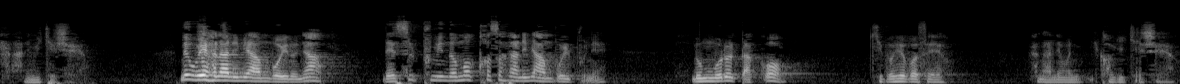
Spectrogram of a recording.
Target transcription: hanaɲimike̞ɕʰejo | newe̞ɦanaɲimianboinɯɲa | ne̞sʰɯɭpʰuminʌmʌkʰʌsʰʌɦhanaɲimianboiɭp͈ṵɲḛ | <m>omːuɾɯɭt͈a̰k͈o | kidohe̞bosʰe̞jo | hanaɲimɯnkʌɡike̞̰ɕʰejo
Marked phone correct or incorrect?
incorrect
